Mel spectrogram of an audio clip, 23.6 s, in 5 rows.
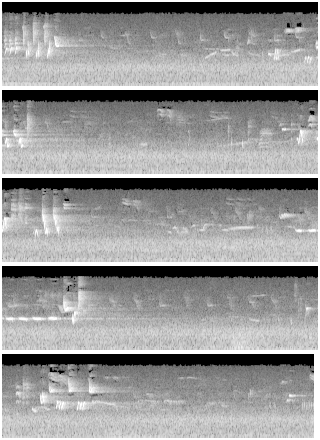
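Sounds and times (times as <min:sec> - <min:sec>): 
common nightingale singing: 0:00.0 - 0:23.6.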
